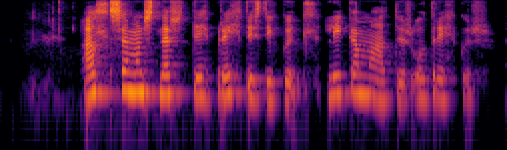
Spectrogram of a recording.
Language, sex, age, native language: Icelandic, female, 20-29, Icelandic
